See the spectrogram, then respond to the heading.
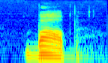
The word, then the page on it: bab: /ˈbɒb/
